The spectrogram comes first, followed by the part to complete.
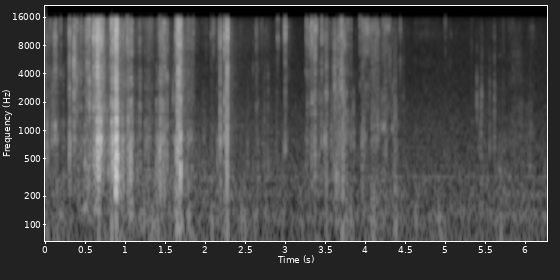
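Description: A 2019-20 Panini Prizm basketball hobby pack's foil wrapper being torn open and crinkled by hands in a run of sharp crackling bursts. The crackling stops after about four and a half seconds.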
